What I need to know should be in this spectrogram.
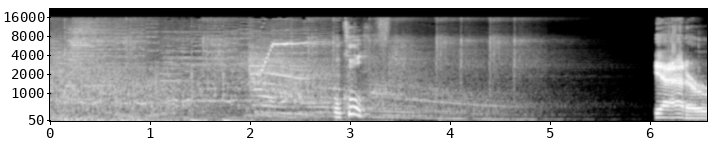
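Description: Game sound effects whoosh and crash with a fading ring.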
